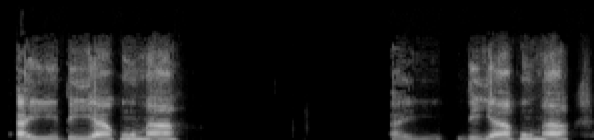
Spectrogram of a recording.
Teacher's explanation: النبر على حركة الدال والهاء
